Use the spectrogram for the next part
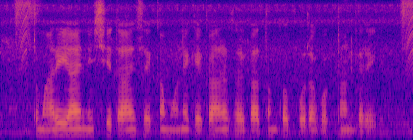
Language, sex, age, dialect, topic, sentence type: Hindi, male, 18-24, Kanauji Braj Bhasha, banking, statement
